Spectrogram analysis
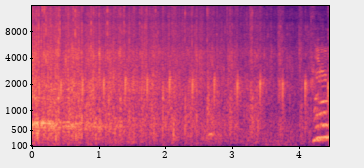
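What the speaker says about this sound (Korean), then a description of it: "박수 한번 보내주세요" Audience applause fills a large hall at a book launch event at Jeonju University's Superstar Hall, sustained dense clapping for several seconds, with a brief voice near the end.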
